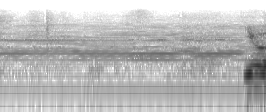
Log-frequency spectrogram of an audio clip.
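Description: Electric hair clippers running with a steady buzz.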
